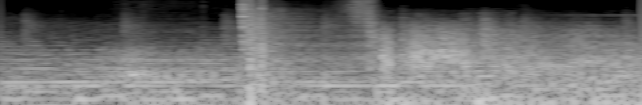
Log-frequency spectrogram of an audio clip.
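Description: A sudden heavy boom bursts out, followed by rumbling debris and crackling noise that lingers, loud and close.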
